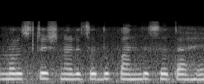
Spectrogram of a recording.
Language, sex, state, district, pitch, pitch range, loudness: Marathi, female, Maharashtra, Solapur, 245 Hz, 240-250 Hz, -14 LUFS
